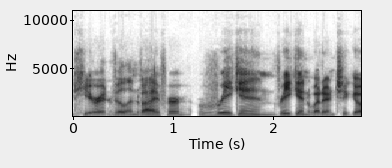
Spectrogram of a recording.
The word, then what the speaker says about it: Regin: Okay, it's Regin. It's just nice, short, and sweet. I promise it's not Rain. It's not Reggie. It's just Regin.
